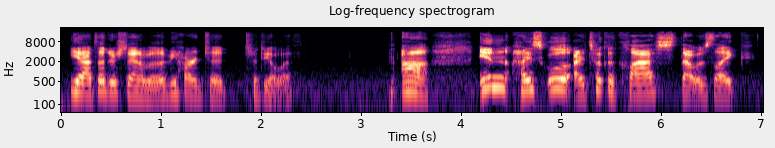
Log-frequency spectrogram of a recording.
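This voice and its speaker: A woman's voice: medium pitch, gravelly, a bit bright. A woman streamer in casual livestream chat, giggling as she reads facts aloud and answers her chat. She sounds a little stuffy from allergies.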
